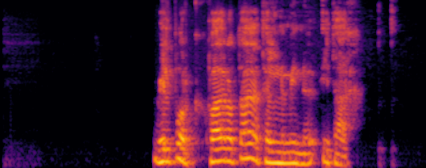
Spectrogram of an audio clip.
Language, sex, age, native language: Icelandic, male, 50-59, Icelandic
